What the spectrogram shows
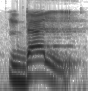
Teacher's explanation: জিহ্বার আগা সামনের ওপরের দুই দাঁতের গোড়ার সঙ্গে লাগাই উচ্চারণ হবে দাল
